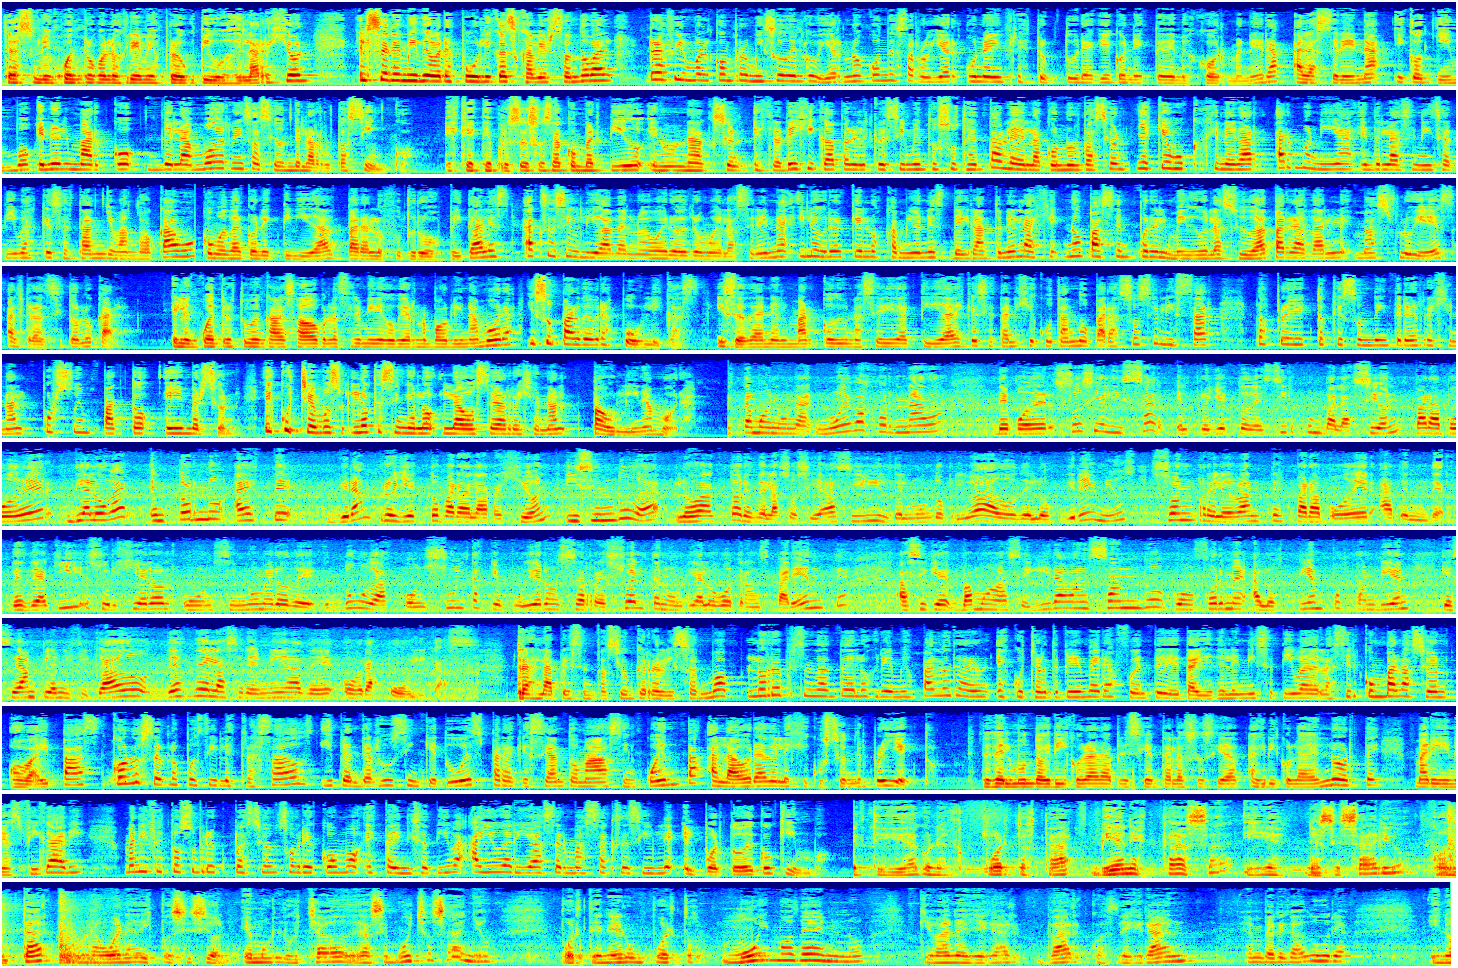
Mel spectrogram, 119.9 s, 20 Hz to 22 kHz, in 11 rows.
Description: DESPACHO-REUNION-CIRCUNVALACION-CON-GREMIOS.mp3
